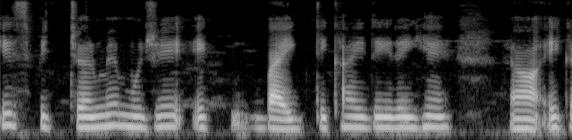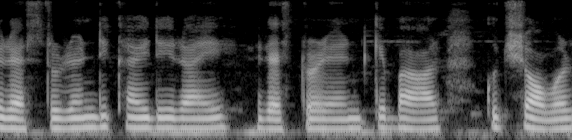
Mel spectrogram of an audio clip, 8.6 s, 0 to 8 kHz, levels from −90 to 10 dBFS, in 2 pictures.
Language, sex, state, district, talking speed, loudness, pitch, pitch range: Hindi, female, Uttar Pradesh, Hamirpur, 160 wpm, -19 LUFS, 175 Hz, 165-185 Hz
